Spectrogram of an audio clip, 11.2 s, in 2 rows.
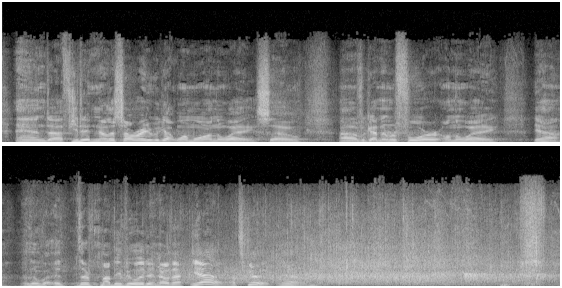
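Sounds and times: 
speech: 0.1s - 9.0s
audience applause: 6.6s - 11.1s.

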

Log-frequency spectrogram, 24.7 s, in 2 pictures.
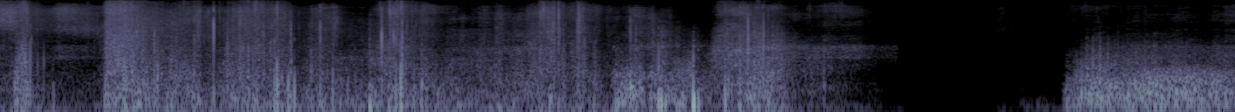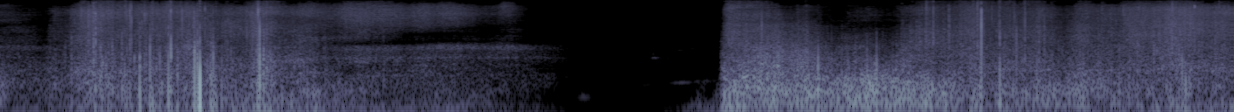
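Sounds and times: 
soft fabric brushing against a microphone: 0.0s - 8.0s, 10.8s - 16.2s, 19.6s - 24.6s.

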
